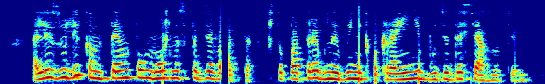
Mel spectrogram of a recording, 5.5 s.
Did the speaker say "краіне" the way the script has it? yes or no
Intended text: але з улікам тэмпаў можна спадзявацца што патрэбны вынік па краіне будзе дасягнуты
yes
